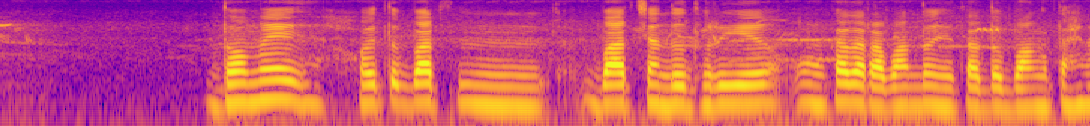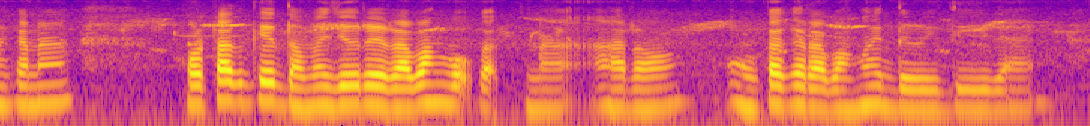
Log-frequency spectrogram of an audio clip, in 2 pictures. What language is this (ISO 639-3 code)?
sat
